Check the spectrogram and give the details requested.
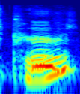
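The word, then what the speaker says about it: Perse: Pierce? James Pierce? I could be wrong, but James Purse. it's spelled P-E-R-S-E. P-E-R-S-E. Purse. Yeah, Not Pierce.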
